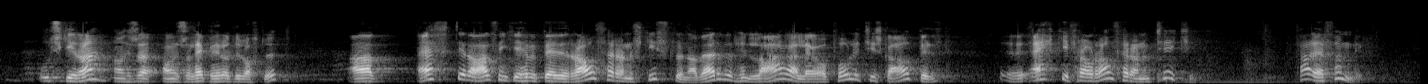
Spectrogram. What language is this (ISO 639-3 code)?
isl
